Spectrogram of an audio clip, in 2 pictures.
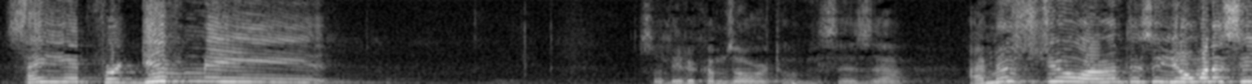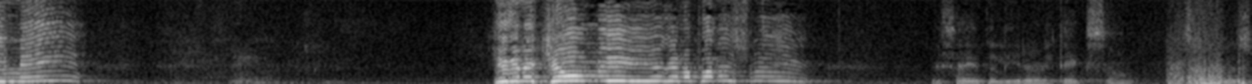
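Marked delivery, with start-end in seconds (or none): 0.0-2.1 high, loud, slow wail; terrified pleading. Retold or imitated. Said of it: "trembling, shaking, terrified". 6.0-12.9 high, loud wailing questions; impassioned exclamation. Retold or imitated. Leader's greeting, frightened man's reply.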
